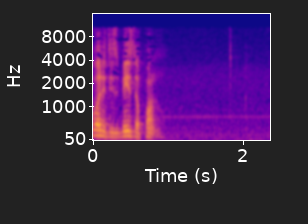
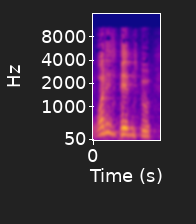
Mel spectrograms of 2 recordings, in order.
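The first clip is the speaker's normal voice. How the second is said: normal talking voice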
